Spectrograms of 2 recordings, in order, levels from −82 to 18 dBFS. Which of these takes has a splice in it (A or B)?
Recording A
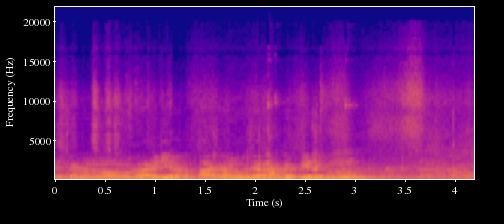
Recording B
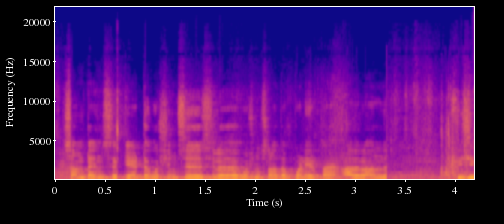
B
